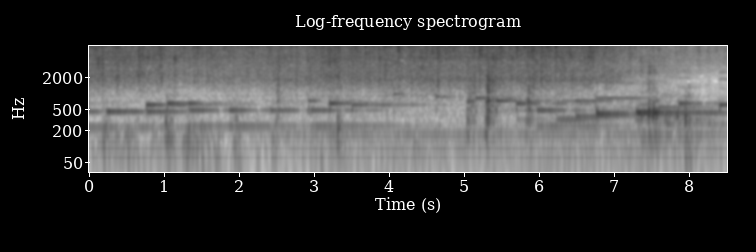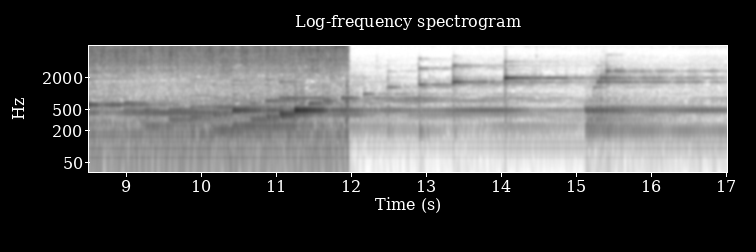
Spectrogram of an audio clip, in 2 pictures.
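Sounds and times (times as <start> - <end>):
caramel sizzling in frying pan: 0.0 - 12.0.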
